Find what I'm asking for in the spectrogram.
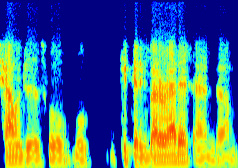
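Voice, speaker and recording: Speaking at a fairly quick pace, the man has a very deep, low pitch. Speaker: conference speaker. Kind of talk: conference talk with Q&A. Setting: virtual conference. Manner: fast; halting, many repetitions.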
